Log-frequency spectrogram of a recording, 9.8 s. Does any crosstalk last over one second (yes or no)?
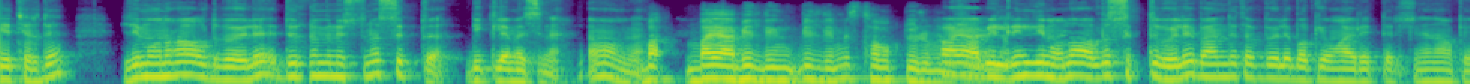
no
